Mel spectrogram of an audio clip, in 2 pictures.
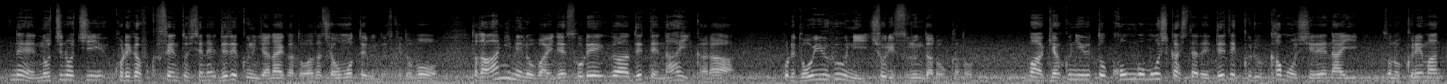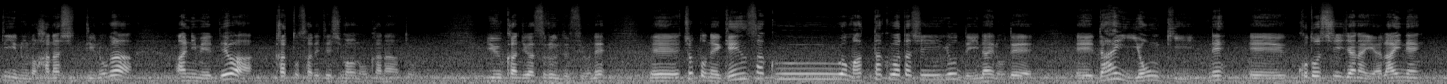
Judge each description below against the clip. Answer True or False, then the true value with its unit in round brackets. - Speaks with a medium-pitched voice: True (170 Hz)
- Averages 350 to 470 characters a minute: True (370 characters per minute)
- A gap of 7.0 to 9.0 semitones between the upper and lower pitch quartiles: False (6.0 semitones)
